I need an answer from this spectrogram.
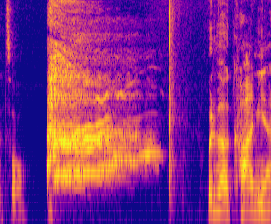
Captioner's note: Katya swishes and slaps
